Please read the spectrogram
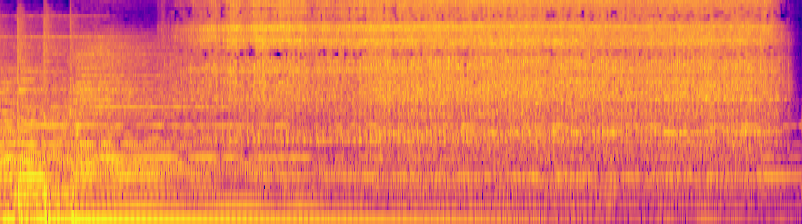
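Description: Longarm quilting machine stitching along a ruler: a steady motor hum with a dense, fast stitching noise. It starts about a second in and cuts off suddenly at the end, over background music.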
